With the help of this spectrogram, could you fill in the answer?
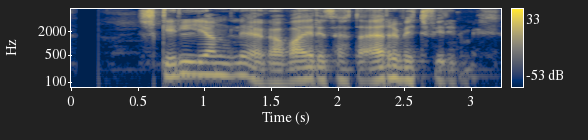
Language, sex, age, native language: Icelandic, male, 30-39, Icelandic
